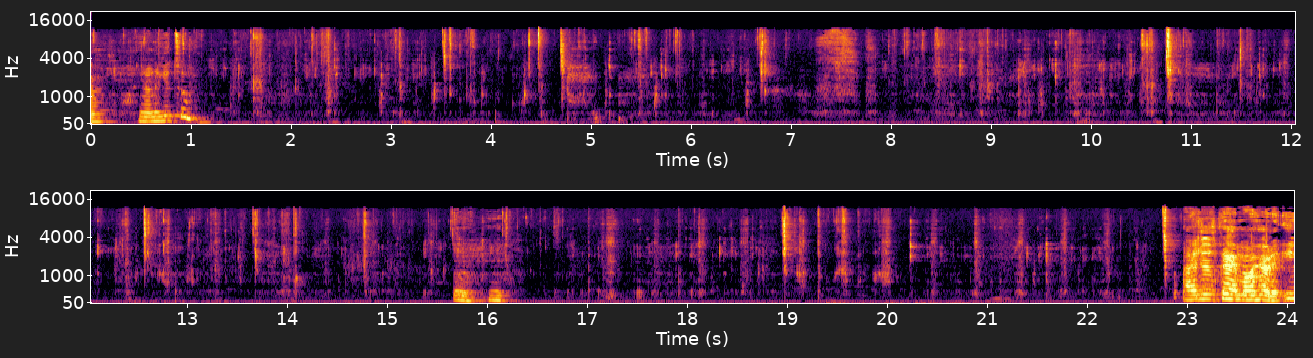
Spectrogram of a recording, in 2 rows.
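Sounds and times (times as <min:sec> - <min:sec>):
person chewing food: 0:00.0 - 0:23.0
low steady hum: 0:00.0 - 0:24.0.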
